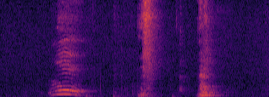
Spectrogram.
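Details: Puppy named Honey in a staring standoff with a baby, indoors in a small room; three short, high yapping barks, the first with a rising-then-falling arched tone, spaced about half a second apart.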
